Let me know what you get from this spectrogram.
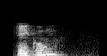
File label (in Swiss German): "deckung", alsace; lexique foot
